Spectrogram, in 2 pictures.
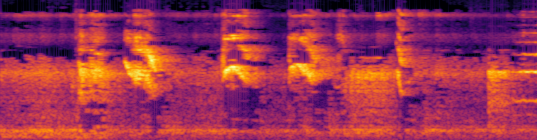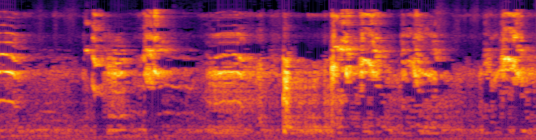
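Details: Grey parrot, also called yaco, giving calls for getting its attention: short harsh squawks and whistles in bursts about every second, with brief pauses between them.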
